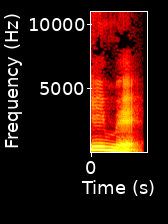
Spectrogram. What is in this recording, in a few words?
"hime", Japanese; Example Words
